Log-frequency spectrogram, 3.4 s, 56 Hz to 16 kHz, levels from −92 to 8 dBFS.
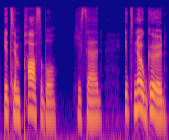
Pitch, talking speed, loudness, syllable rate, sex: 145 Hz, 125 wpm, -20 LUFS, 4.0 syllables/s, female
